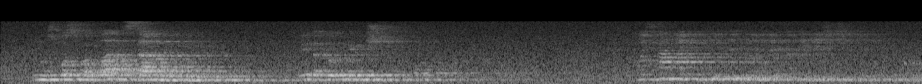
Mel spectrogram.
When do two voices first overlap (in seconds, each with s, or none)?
none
